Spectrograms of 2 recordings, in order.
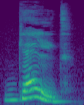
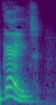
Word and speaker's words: Geld: E dinheiro você fala Geld. Geld. Atenção, você não fala Geld. É como se tivesse um T. Um T no final. Você fala Geld. Geld. Geld. Né? Dinheiro, Geld. Hast du Geld?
